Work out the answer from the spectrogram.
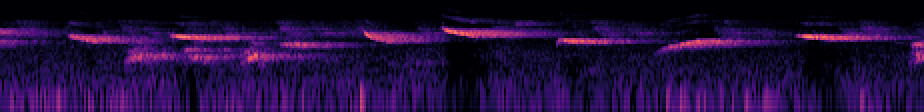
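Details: Green-winged saltator with a repeating song: phrases of bright whistled notes, falling slurs and a long rising whistle, each phrase starting loud and fading, repeated roughly every second.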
